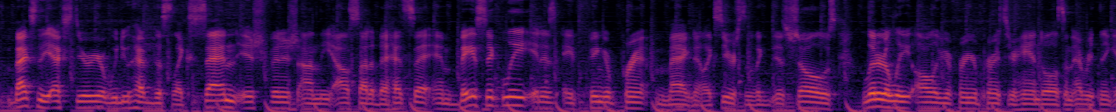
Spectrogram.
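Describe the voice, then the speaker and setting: A man with a sick, stuffy-nosed voice hosting a casual, conversational tech product review. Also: on the low side. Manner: informal, conversational delivery.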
